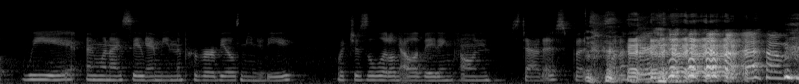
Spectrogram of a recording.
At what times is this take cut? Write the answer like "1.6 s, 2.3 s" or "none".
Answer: 1.5 s, 2.4 s, 3.3 s, 4.0 s, 4.6 s, 5.0 s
